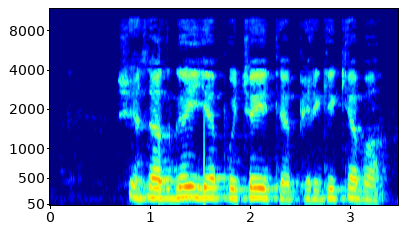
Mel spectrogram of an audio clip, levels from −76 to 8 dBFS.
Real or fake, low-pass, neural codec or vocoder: real; 9.9 kHz; none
